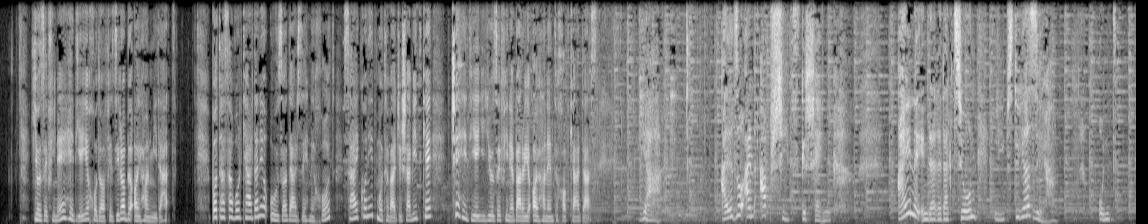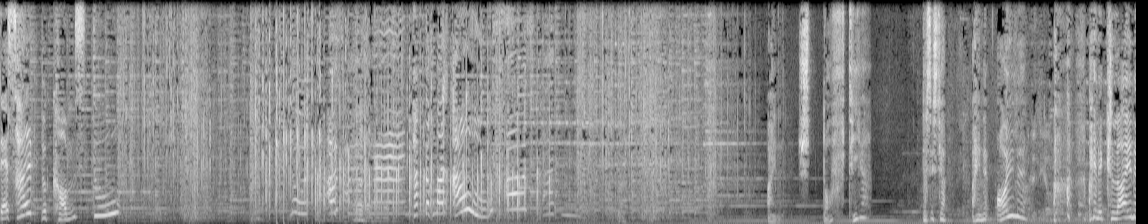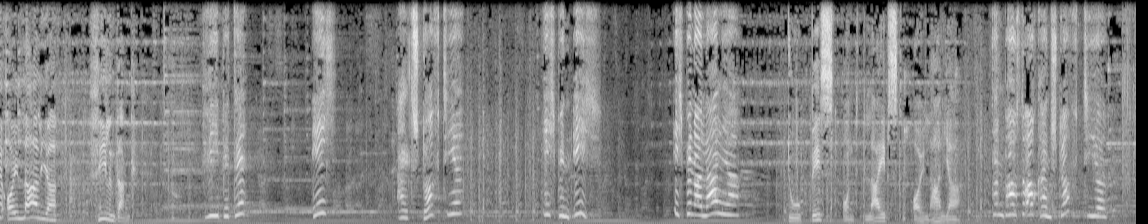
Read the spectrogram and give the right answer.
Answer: هدیه‌ای که یوزفینه برای آیهان انتخاب کرده است، عروسک پارچه‌ای یک جغد است.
